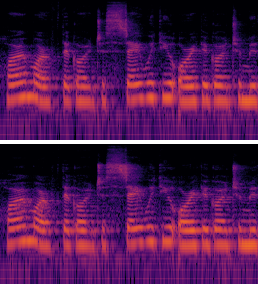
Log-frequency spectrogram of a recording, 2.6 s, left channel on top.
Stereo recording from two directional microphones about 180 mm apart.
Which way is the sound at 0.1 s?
40° left (ahead or behind).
